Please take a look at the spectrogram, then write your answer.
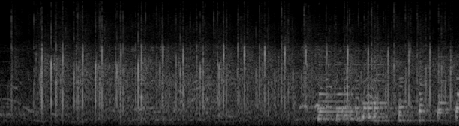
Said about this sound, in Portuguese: Alô, Sorocaba! Eu quero uma salva de palmas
